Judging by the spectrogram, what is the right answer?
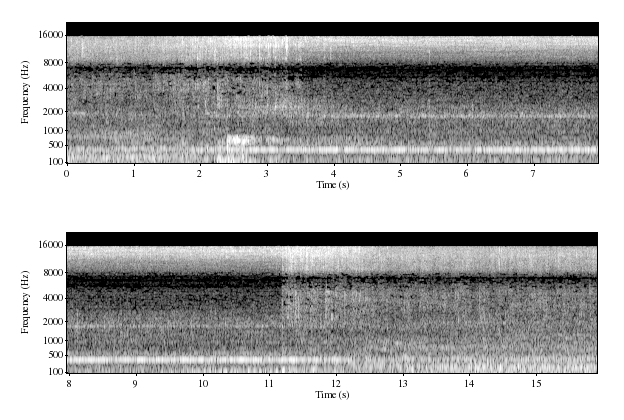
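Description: Hot water running steadily as it fills a container for the soup, a continuous rushing with a faint steady tone through most of it that stops about twelve seconds in.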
